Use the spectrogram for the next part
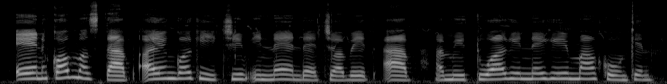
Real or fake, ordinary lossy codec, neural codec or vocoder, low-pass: real; none; none; none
